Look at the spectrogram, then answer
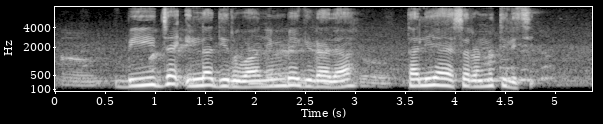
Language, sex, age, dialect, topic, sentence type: Kannada, male, 18-24, Coastal/Dakshin, agriculture, question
